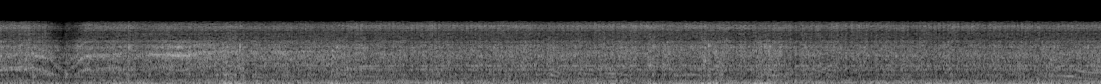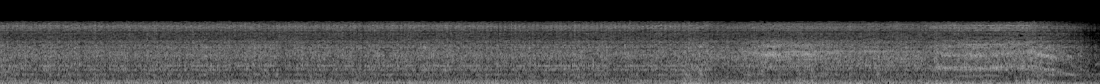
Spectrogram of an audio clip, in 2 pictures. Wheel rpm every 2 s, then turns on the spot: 170, 230, 230, 230, 230, 230, 230, 230, 230, 230, 160.
none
